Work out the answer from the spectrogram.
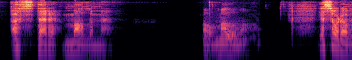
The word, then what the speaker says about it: Östermalm: Though it is like you see the O to the left that has 2 points on it. That's pronounced as Oh, Ostermalm. Yeah, sort of. It's like Östermalm.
